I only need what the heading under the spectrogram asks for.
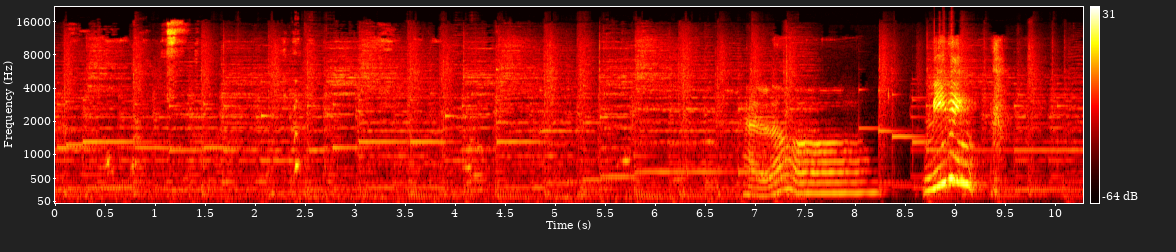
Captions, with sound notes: (girls giggling) Hello, needing, it's not a sentence.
